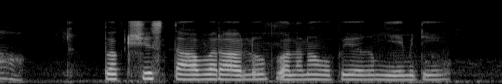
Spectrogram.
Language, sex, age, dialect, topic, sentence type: Telugu, female, 18-24, Central/Coastal, agriculture, question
